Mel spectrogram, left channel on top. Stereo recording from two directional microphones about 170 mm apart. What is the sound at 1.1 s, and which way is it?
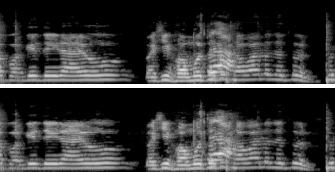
Speech, 20° left (ahead or behind).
